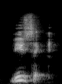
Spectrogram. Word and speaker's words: Busiek: Kurt, how do you say the last name? Kurt Busiek? Busiek. Mm-hmm. Yes.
